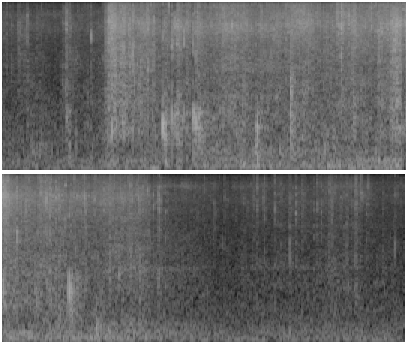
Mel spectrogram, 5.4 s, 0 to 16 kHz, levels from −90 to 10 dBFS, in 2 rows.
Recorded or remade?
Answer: recorded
